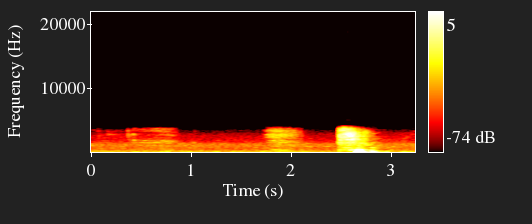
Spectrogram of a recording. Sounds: Sneeze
